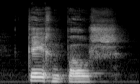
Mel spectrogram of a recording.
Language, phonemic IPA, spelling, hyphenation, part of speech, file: Dutch, /ˈteː.ɣən.pɑu̯s/, tegenpaus, te‧gen‧paus, noun, Nl-tegenpaus.ogg
- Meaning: antipope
